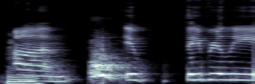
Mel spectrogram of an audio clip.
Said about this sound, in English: my dog just barked.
